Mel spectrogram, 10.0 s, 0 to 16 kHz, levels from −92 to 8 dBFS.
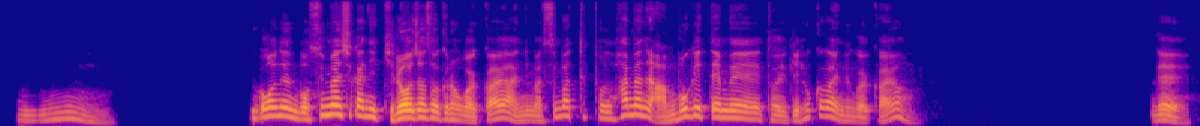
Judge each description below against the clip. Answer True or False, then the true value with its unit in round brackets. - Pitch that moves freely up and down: True (8.8 semitones)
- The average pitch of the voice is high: False (160 Hz)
